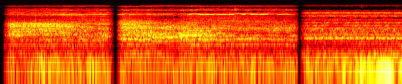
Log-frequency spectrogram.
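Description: Small electric motors and plastic gears of a toy RC excavator whirring steadily. The sound cuts off abruptly twice; after the second cut it runs on as a lower hum.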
